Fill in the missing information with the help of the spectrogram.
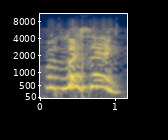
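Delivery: high, shouted protest; defensive outburst. Retold or imitated. Son dodging his father's questions, shouting high and defensive. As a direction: blurt it out high, caught off guard.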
